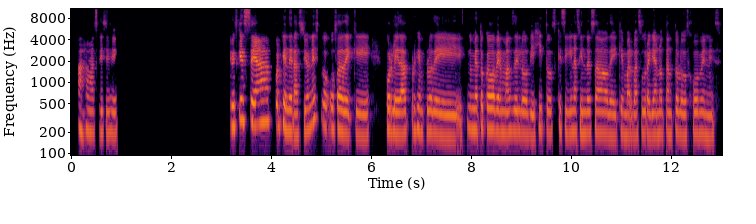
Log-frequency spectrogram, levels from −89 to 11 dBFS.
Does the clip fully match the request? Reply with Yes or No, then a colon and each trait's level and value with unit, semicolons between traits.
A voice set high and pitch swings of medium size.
No: high, 195 Hz; narrow, 2.2 semitones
